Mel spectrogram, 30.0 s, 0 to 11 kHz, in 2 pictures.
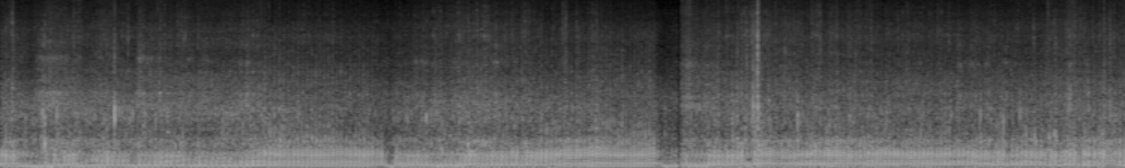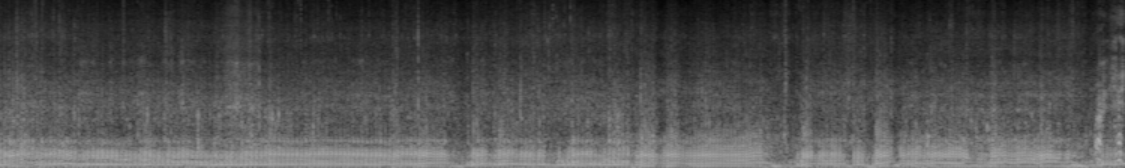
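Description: Honda CRF1100L Africa Twin's parallel-twin engine running steadily at low speed as the bike climbs a loose, rocky gravel track. Stones knock and rattle under the tyres now and then, and the engine note dips briefly a few times.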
